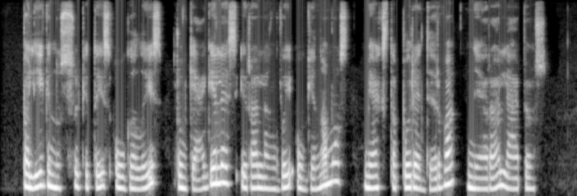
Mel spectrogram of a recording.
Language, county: Lithuanian, Klaipėda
